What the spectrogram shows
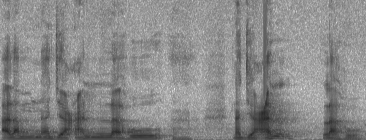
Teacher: lam sukun bertemu lam ya, langsung masuk ke lam yang kedua. Alam naj'al lahu, naj'al lahu, berikutnya ada kalimat lahu, maka idgham mutamathilain masuk pada huruf berikutnya karena hurufnya sama.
